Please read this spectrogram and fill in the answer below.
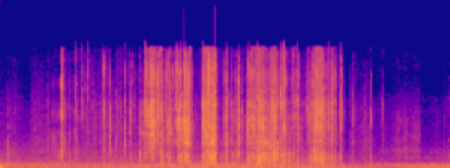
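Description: Crinkling and tearing of a foil trading-card pack wrapper being handled and opened, a burst of quick crackles in the middle of the stretch that then dies down.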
